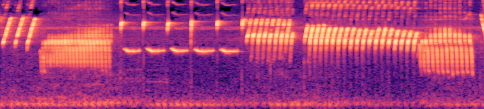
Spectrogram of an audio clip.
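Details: Domestic canary singing as a training model for juvenile and non-singing canaries: quick whistles, a low buzzy roll, a string of five clipped chirps, then dense rapid trills and a final roll.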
